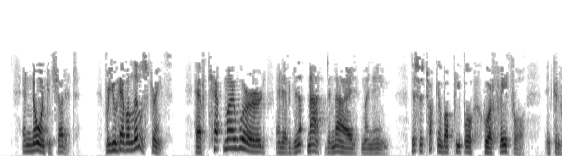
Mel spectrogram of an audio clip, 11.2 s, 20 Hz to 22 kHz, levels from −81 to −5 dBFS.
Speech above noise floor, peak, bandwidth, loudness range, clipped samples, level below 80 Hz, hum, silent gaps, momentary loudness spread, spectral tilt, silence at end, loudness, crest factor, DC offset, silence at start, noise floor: 39 dB; -2 dBFS; 5.8 kHz; 4 LU; under 0.1%; -72 dBFS; none; none; 15 LU; -4 dB/octave; 0 s; -19 LUFS; 18 dB; under 0.1%; 0.45 s; -58 dBFS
